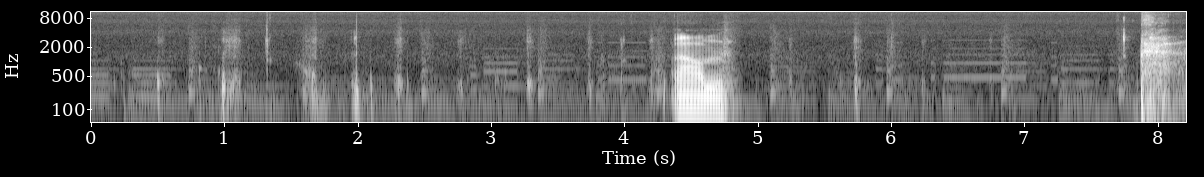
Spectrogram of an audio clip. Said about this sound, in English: Wait, you choked? I never choked. Okay. I never coughed after a Cinnamon Toast Crunch before.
